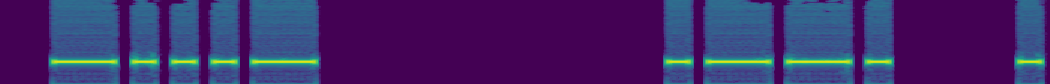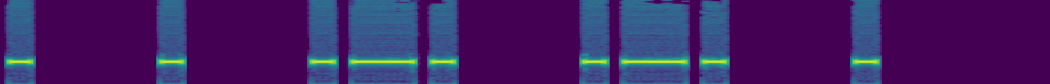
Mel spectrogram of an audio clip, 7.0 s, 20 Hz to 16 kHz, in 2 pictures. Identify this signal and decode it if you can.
Morse code, heard as a keyed tone, about 18 wpm, spaced as for 12 wpm, 1000 Hz. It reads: <BT> PIERRE
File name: qotdfiles / 12wpm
